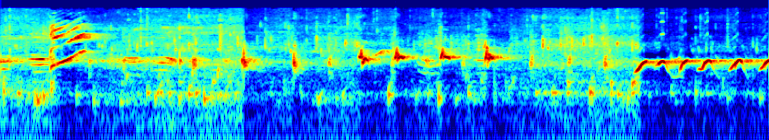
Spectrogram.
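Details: White-rumped shama singing a varied song of whistles and chatter, ending with a quick series of short, repeated, upslurred whistled notes.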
